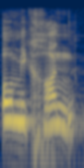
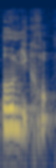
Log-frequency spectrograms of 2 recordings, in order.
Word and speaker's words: Omicron: d'indiquer aux principaux médias de prononcer omicron plutôt qu au micron parce que micro et macro c'est un peu trop proches et ça risquerait peut-être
